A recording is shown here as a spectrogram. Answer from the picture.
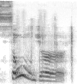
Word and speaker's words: soldier: This part is tricky because of that D. It should say soldier, but we say it like a D. We say a J almost. Soldier, soldier. There's no G in there or J to make it say that.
